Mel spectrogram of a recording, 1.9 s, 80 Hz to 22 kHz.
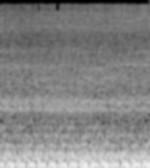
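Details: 1997 Chevy Astro van that sat three years, started easily despite no power to the starter, brake fluid smoking on the exhaust: low, even idle rumble with steady pulse, no knocks or misses; idling smoothly.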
